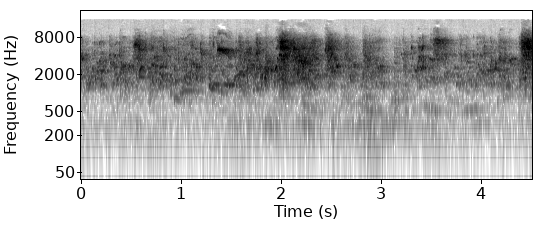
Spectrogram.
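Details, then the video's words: Affectionate male budgerigar chattering in a steady, busy stream of high, raspy chirrups and squeaky notes with brief louder peaks, sustained without break throughout. "проявление симпатии самца волнистика"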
